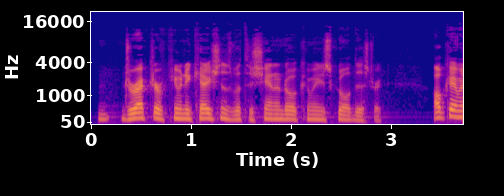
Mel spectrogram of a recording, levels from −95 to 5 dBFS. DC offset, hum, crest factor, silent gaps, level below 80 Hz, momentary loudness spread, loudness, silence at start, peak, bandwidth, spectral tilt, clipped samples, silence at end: under 0.1%; none; 20 dB; none; -68 dBFS; 14 LU; -30 LUFS; 0.1 s; -10 dBFS; 13.5 kHz; -5 dB/octave; under 0.1%; 0 s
